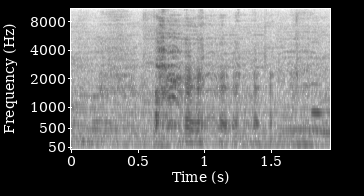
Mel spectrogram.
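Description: A cat meows close by.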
